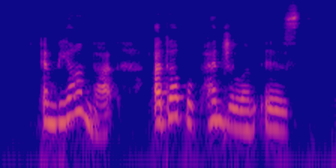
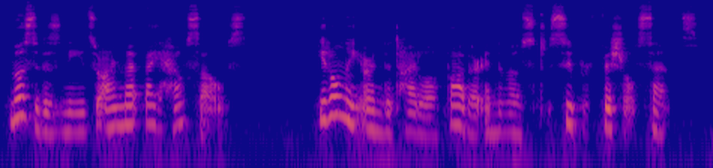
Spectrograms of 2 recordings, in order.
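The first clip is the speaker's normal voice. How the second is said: ordinary delivery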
